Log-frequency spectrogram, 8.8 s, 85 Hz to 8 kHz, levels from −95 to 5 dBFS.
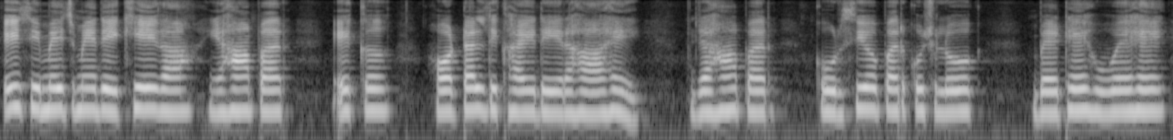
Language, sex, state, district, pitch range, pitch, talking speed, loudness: Hindi, female, Rajasthan, Jaipur, 210-225 Hz, 220 Hz, 145 wpm, -18 LUFS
